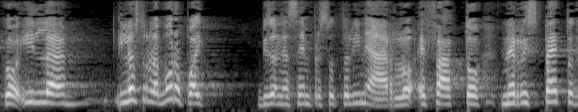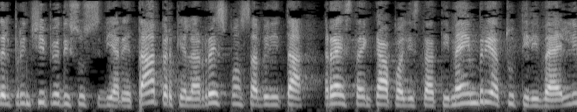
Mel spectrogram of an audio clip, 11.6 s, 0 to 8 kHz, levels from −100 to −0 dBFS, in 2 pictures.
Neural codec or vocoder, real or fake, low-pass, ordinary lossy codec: none; real; none; none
